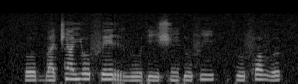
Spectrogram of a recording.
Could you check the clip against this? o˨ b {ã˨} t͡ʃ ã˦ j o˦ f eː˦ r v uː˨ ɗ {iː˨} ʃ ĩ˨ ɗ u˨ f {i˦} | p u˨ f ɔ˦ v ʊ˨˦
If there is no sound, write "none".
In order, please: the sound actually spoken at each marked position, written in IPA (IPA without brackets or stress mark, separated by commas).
a˨, i˨, i˦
